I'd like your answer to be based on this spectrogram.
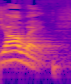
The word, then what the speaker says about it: Yahweh: And you'll see it in your English Bible, capital L, small O-R-D. And then there's the other term, Yahweh. And Yahweh or Jehovah, depends on how you want to pronounce it, but Yahweh is probably the way it should be pronounced.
